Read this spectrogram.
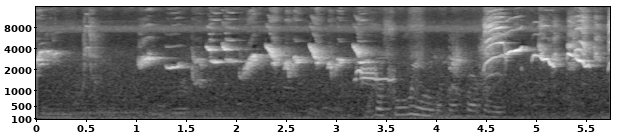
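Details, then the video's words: Song of an oriental magpie-robin, meant to goad other birds: a series of short rising and falling whistles, a few lower warbled notes in the middle, then a burst of sharp high sweeps. "Suara Pancingan Kacer Paling Ampuh || Bikin Burung lain Makin emosi"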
